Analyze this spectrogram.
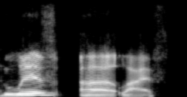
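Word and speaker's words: Live A Live: Live Alive.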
